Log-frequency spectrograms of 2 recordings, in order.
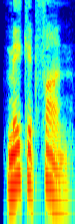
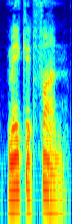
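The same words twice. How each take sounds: The two takes are said the same way.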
